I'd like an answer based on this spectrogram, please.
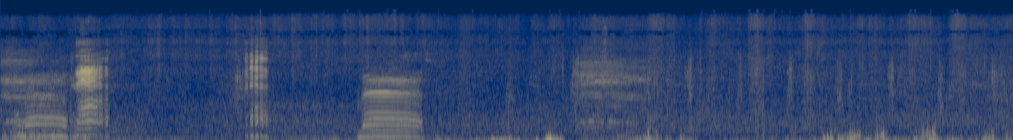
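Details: Zwartbles sheep, ewes with fast-growing lambs, on a regenerative farm in County Kilkenny, Ireland, on a hot May day, some in shade and others grazing. Four harmonic bleats, short and long, over soft rustling and footsteps.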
